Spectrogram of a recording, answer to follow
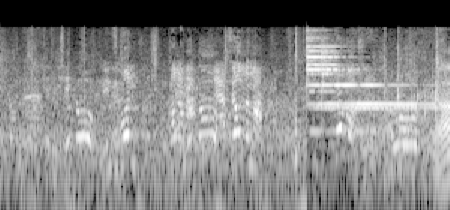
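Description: Boxing ring bell rings out about four seconds in and keeps ringing for about two seconds, signalling the end of the round.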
